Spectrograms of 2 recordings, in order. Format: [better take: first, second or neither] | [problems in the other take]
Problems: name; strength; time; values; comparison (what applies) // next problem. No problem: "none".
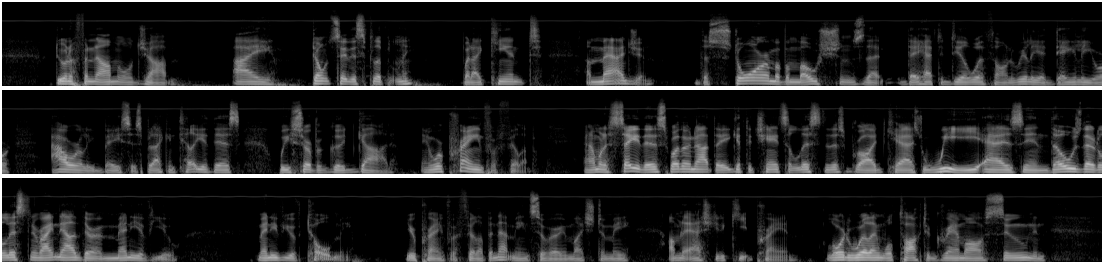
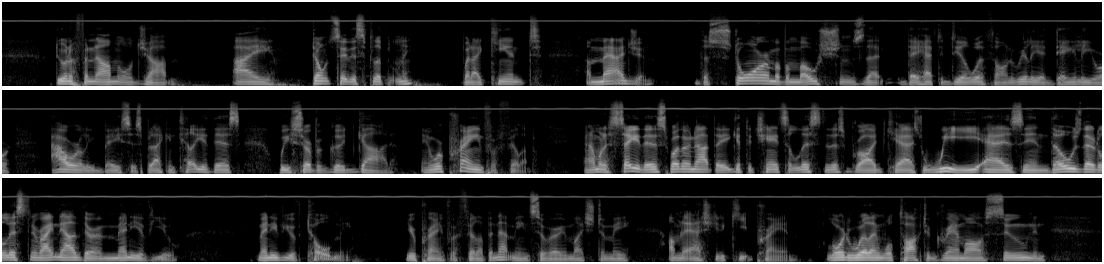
first | high-pitched whine; loud; throughout; 8.5 kHz, 6 dB below the speech; faint in the first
